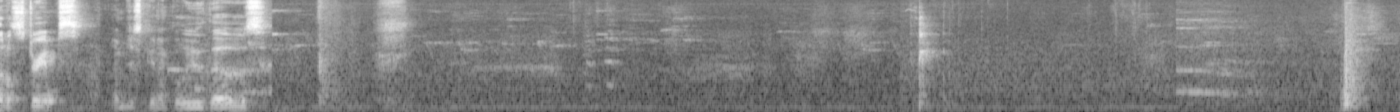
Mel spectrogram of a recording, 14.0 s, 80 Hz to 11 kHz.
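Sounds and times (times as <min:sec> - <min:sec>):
faint chirping: 0:00.0 - 0:03.2
steady low hum: 0:00.0 - 0:05.6.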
